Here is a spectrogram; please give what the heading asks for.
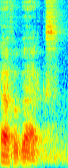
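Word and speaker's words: f(x): see this as your function name and it's pronounced f of X as far as I can understand the only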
